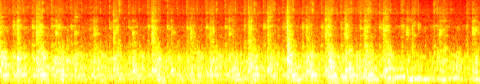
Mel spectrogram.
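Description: A sewing machine stitches steadily, its rapid mechanical rhythm quiet and continuous, with no talking over it.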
